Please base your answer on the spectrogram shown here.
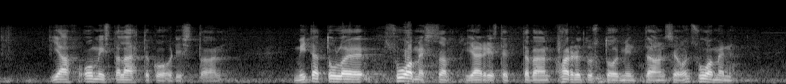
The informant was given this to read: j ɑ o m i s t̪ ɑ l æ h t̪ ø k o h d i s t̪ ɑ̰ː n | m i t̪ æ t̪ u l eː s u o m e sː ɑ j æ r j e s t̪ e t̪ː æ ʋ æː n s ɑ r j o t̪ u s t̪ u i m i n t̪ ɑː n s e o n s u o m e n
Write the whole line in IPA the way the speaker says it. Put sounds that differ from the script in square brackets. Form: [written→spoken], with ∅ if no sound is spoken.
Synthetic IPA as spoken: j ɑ o m i s t̪ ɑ l æ h t̪ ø k o h d i s t̪ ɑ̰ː n | m i t̪ æ t̪ u l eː s u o m e sː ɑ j æ r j e s t̪ e t̪ː æ ʋ æː n [s→h] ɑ r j o t̪ u s t̪ [u→o] i m i n t̪ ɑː n s e o n s u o m e n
